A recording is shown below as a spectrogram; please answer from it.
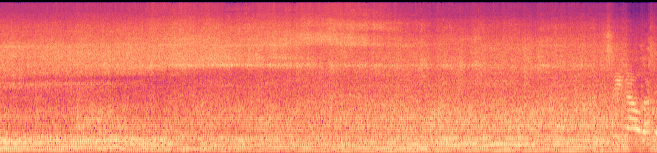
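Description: A sawmill takes a one-inch board off the top of a log, with a loud engine drone and blade whine running steadily throughout and a brief scraping rattle near the end.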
